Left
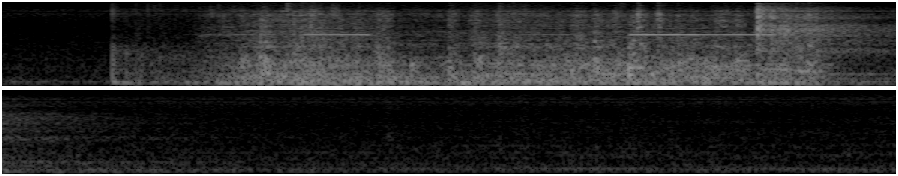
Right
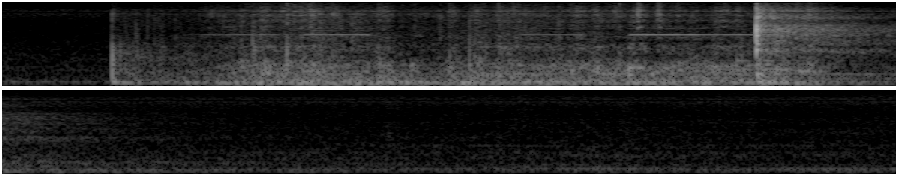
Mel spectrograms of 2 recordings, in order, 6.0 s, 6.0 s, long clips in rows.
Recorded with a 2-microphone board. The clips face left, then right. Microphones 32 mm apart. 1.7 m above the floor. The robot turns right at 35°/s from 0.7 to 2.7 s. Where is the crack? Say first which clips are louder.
Left 1 dB; 35° right (ahead or behind), 1.1 m; by 2.6 s 70° right (ahead or behind), 1.1 m.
